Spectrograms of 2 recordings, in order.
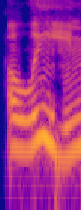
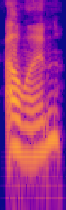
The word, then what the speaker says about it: Elin: It's not Aline, it's Ellen.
